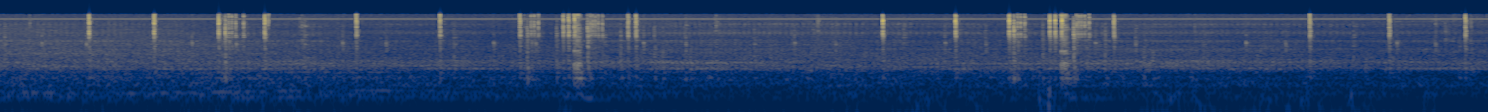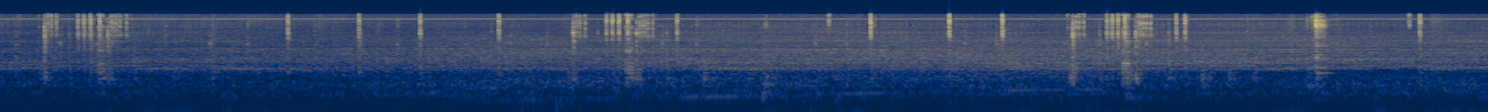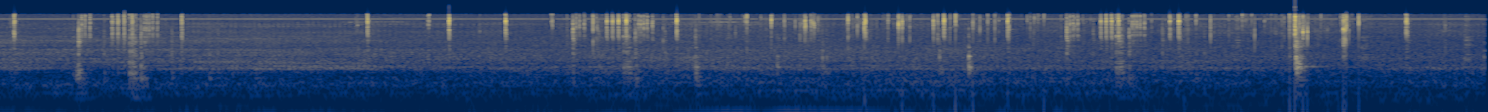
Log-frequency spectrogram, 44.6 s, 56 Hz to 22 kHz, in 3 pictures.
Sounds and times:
Tick-tock: 0.0 - 11.7, 12.5 - 29.3, 29.9 - 32.0, 33.3 - 44.0.

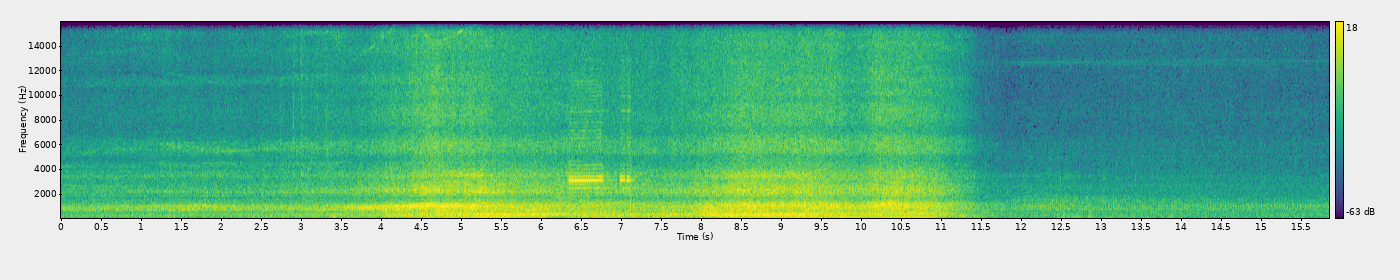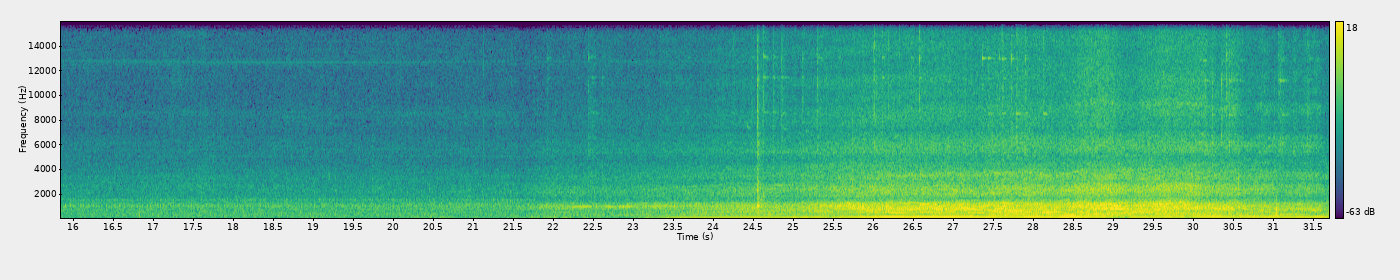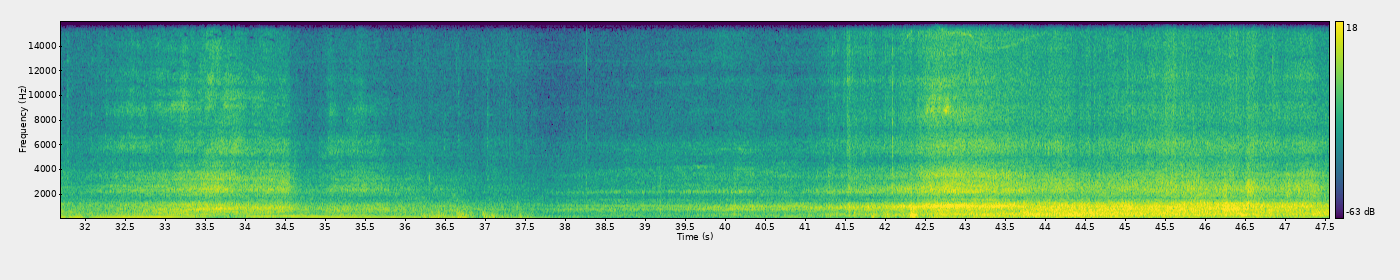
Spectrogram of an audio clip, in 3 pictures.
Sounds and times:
Car: 0.0 - 47.5.

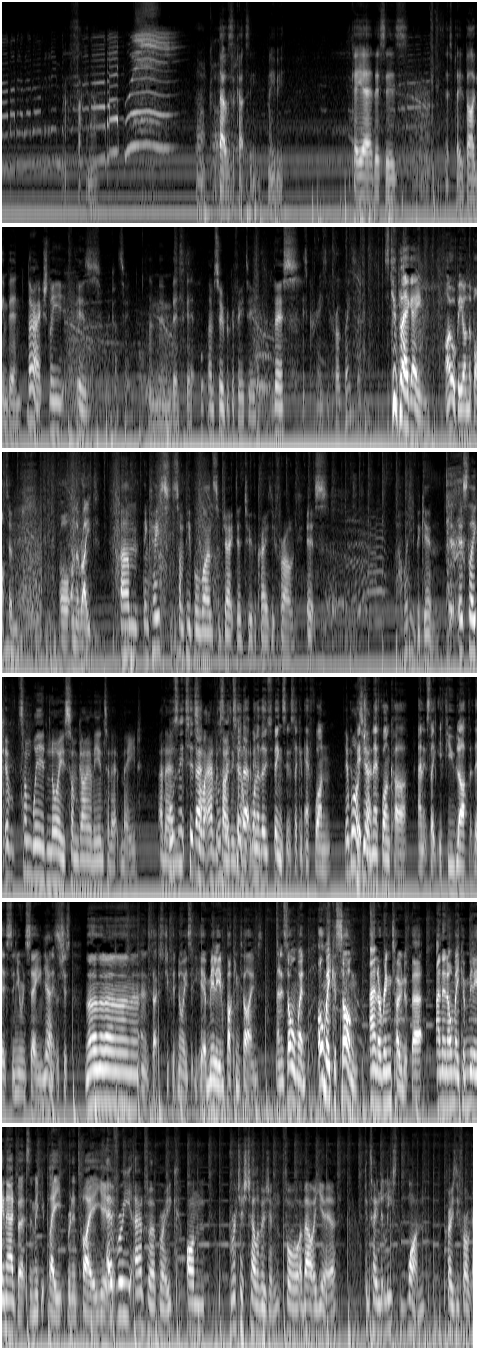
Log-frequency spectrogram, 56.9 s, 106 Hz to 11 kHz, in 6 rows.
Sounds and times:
Speech: 1.1 - 1.9, 3.9 - 5.6, 6.9 - 8.1, 8.9 - 19.5, 20.2 - 25.5, 26.9 - 54.2, 54.8 - 56.9.

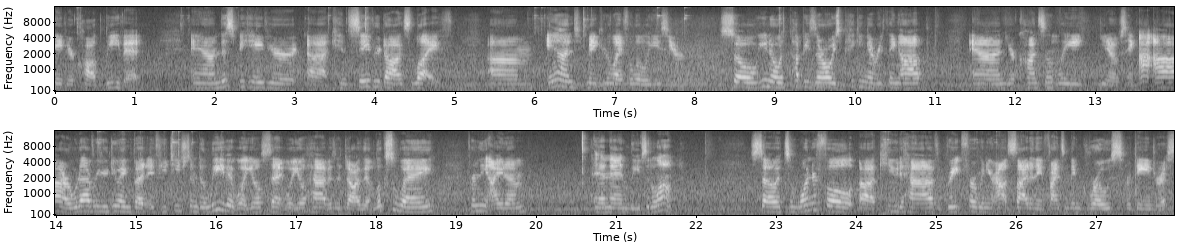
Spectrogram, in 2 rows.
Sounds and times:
Speech: 0.0 - 1.1, 1.7 - 19.9, 20.6 - 21.8, 22.7 - 27.9.

